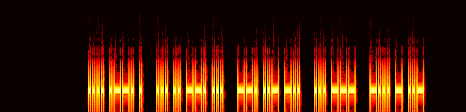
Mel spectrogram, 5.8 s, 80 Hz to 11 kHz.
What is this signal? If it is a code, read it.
Morse code, heard as a keyed tone, about 44 wpm, 700 Hz. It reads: HPE SIGS GUD SO BTU
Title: Common QSO Phrases 45wpm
